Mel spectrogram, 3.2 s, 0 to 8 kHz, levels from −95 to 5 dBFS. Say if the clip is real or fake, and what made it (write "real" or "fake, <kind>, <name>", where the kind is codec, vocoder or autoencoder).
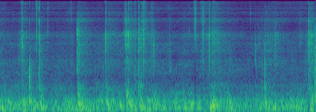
fake, codec, SNAC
